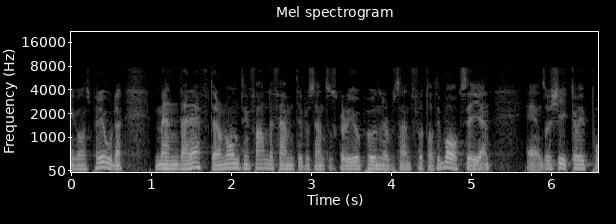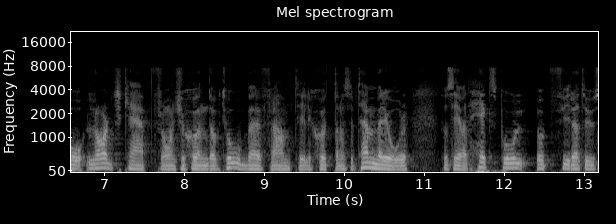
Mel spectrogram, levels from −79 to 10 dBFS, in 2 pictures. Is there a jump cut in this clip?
no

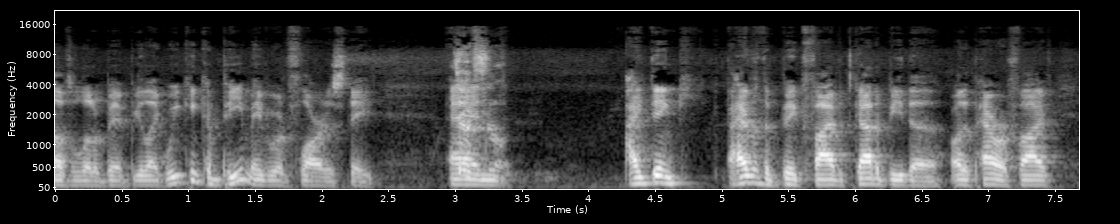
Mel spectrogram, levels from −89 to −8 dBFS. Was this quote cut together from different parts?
no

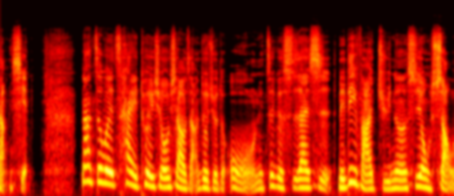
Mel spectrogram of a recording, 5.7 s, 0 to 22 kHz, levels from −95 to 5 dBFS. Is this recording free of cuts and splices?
no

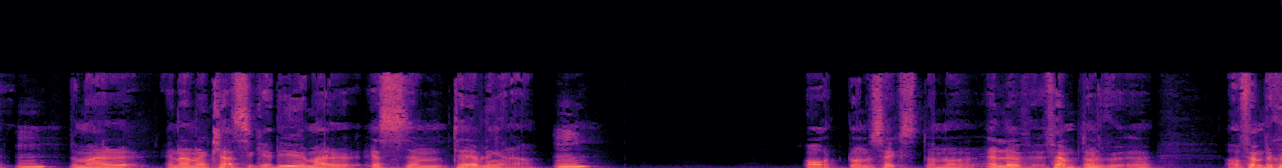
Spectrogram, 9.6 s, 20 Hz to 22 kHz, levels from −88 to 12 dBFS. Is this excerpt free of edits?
yes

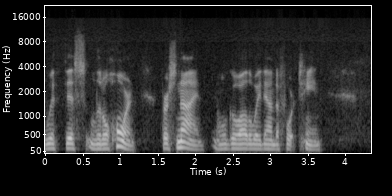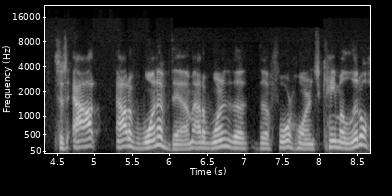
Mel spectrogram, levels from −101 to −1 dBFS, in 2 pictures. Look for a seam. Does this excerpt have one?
no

